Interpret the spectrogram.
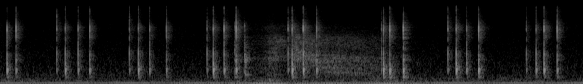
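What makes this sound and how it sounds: An Extra chewing gum pack, with clear plastic blister bubbles over a cardboard/foil back and some gum left, is held in the hands and tapped rapidly with long fingernails on the bubbles. Quick bursts of sharp, bright plastic clicks come in small clusters, with a soft rustling hiss between the taps near the middle. A faint steady low hum sits underneath.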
